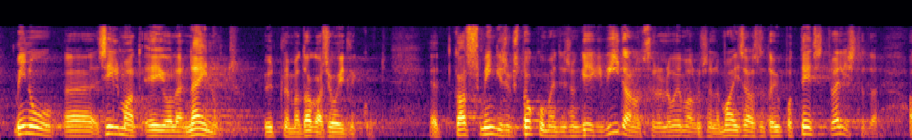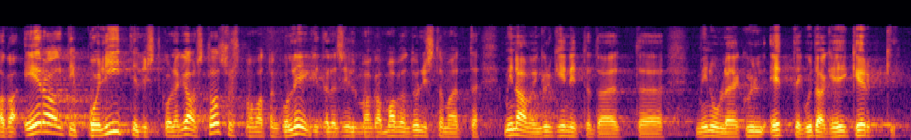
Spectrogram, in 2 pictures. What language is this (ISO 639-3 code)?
est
